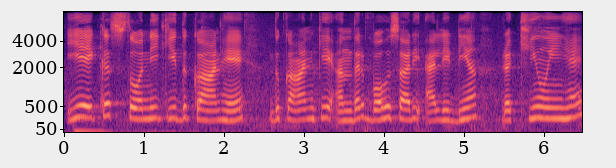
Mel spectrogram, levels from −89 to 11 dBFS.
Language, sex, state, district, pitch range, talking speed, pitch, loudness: Hindi, female, Punjab, Pathankot, 210-250 Hz, 140 wpm, 230 Hz, -15 LUFS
